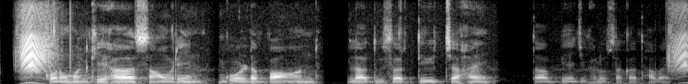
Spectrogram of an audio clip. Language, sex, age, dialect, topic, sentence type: Chhattisgarhi, male, 18-24, Western/Budati/Khatahi, banking, statement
